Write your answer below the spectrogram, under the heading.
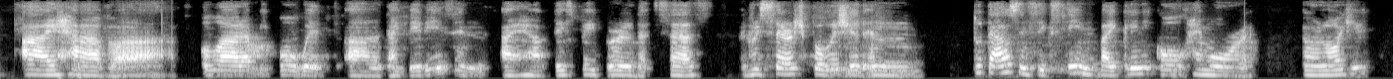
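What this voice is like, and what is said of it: Speaks with a non-native accent. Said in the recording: “I'm sorry for my accent,”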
